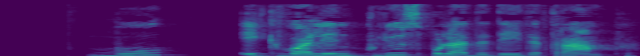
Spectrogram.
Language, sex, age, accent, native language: Uzbek, female, 18-24, Samarqand, Uzbek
